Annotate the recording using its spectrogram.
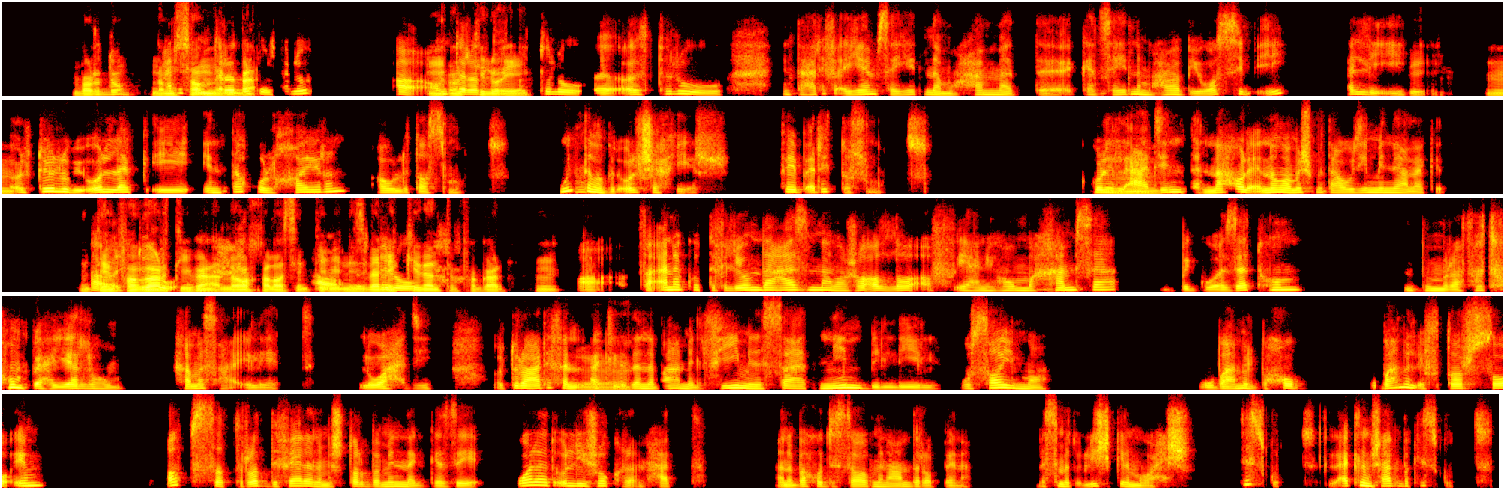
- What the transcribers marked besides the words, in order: tapping; unintelligible speech
- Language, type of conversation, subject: Arabic, podcast, إزاي تدي نقد من غير ما تجرح؟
